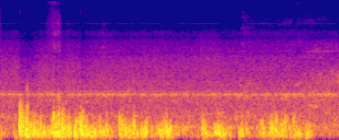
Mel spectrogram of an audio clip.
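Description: Chu-Kuang Express train running into the station, its wheels rumbling and clattering unevenly on the rails, with a faint steady high tone over it.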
